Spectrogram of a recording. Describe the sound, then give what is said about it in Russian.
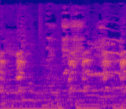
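A dog barking and yelping in a village after nearly biting visitors: a few loud, sharp barks and higher yips break through a steady, noisy background. “уйми проклятую собаку, чуть не загрызла нас!”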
